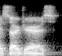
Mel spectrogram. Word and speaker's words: Sargeras: Eve was infected by Sargeras by the way is a soft G sorry arias no one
